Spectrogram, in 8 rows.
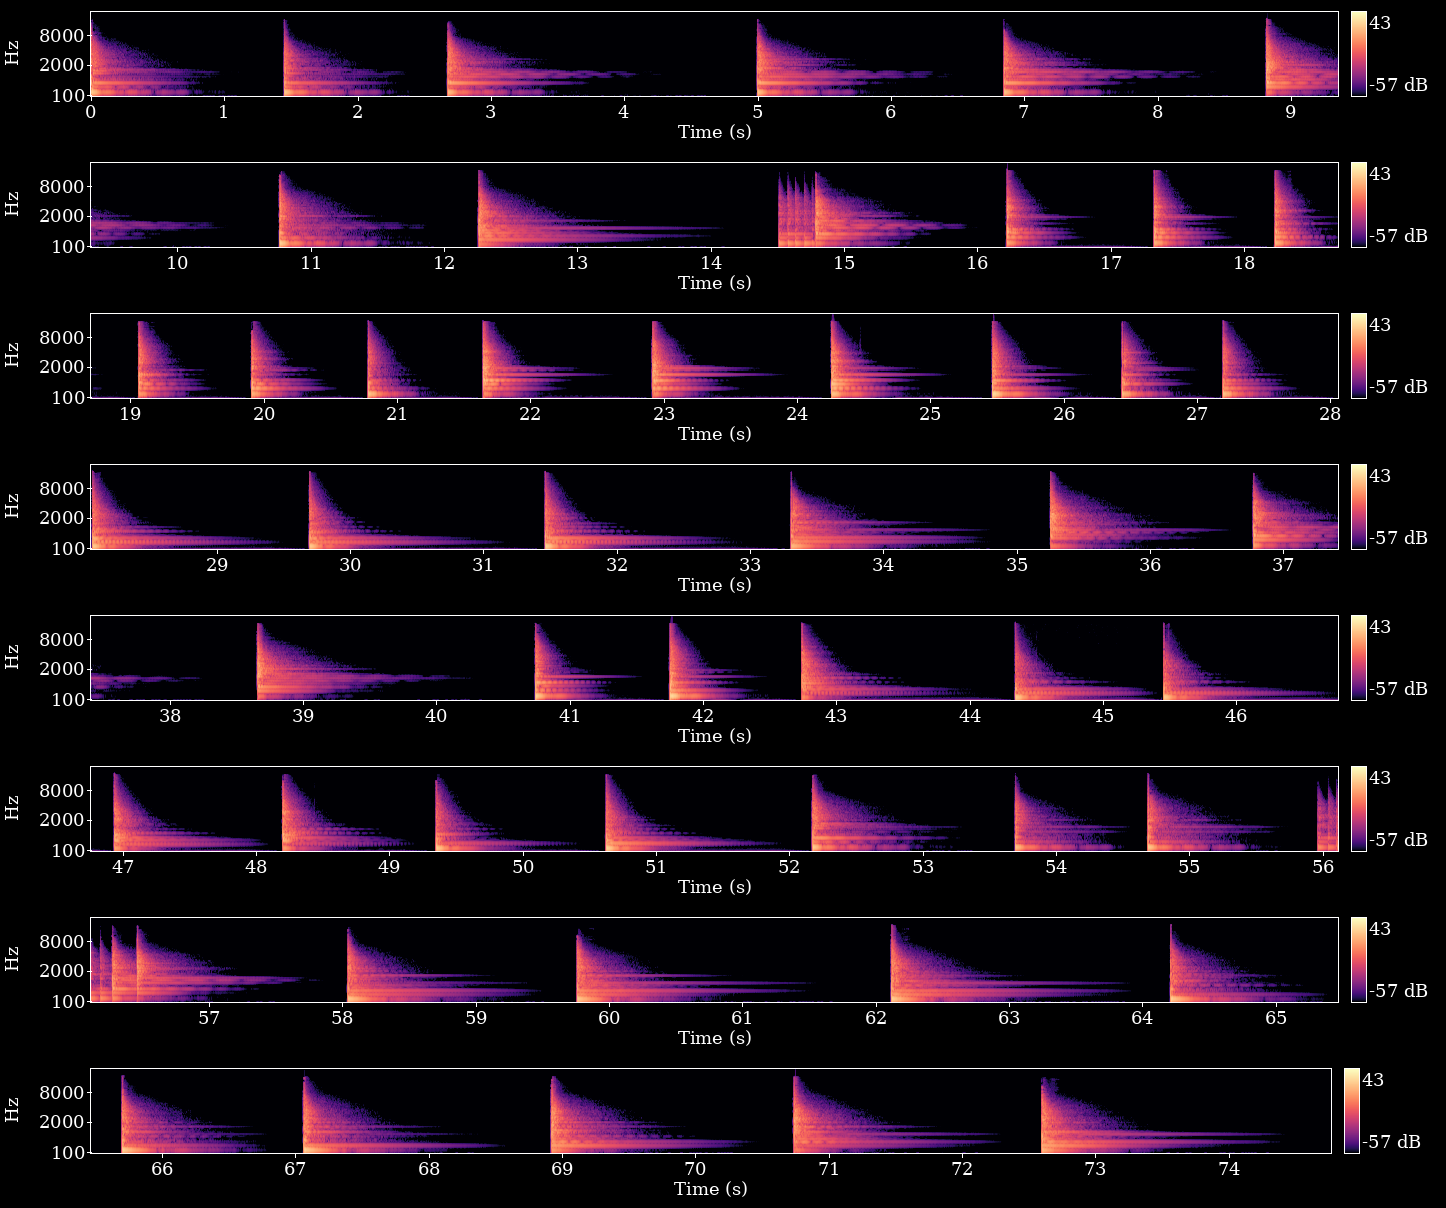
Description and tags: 50 Timbales Hits
50 timbales samples in about a minute fifteen. Just single samples, not a beat or loops et cetera.
bongo, boom, conga, rasta, kettle-drum, jungle, fill, percussion, bank, reggae, slap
